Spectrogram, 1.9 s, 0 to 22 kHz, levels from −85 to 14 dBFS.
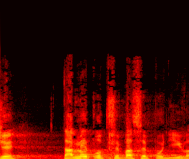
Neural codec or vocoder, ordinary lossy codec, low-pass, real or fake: vocoder, 44.1 kHz, 128 mel bands, Pupu-Vocoder; MP3, 64 kbps; 14.4 kHz; fake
